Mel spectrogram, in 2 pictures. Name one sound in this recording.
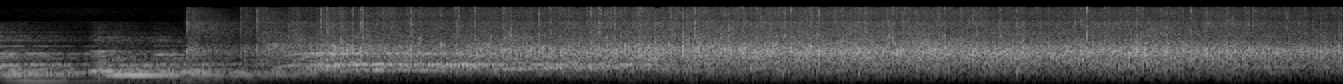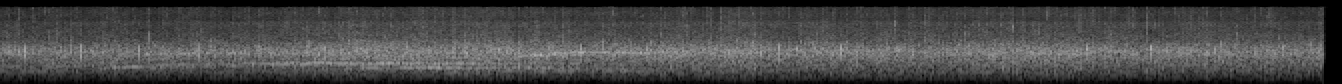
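A large crowd applauds loudly in a large hall.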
